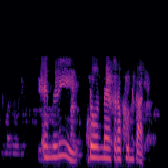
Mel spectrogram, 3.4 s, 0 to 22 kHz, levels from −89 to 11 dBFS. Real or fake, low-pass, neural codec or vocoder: real; 5.4 kHz; none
